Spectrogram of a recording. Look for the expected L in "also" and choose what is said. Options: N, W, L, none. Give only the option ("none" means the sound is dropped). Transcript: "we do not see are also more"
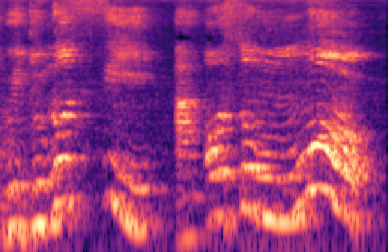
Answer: none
